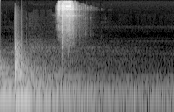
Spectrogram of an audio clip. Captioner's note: coins rattle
